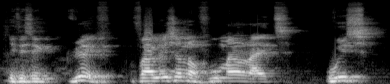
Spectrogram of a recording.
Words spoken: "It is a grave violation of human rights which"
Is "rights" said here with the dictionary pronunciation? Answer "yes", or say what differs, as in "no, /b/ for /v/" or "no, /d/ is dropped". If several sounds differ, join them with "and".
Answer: yes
